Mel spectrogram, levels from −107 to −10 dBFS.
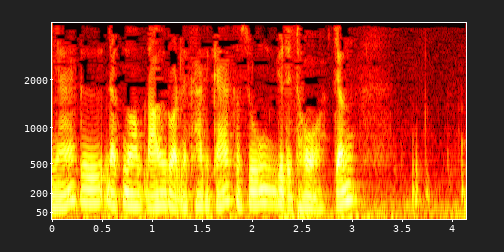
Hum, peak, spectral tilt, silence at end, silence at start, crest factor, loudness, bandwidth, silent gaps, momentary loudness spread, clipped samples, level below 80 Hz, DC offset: none; -4 dBFS; -12.5 dB/octave; 0 s; 0 s; 18 dB; -21 LUFS; 4 kHz; none; 19 LU; under 0.1%; -36 dBFS; under 0.1%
